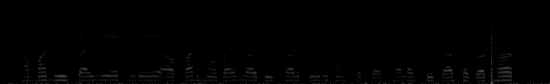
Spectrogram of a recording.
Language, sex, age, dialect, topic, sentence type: Chhattisgarhi, male, 18-24, Eastern, banking, statement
